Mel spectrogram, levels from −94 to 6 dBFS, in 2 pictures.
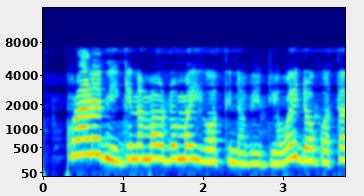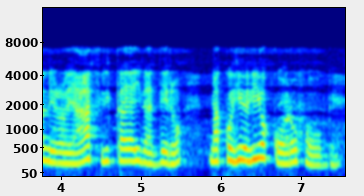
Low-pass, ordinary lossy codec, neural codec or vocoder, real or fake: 7.2 kHz; none; none; real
